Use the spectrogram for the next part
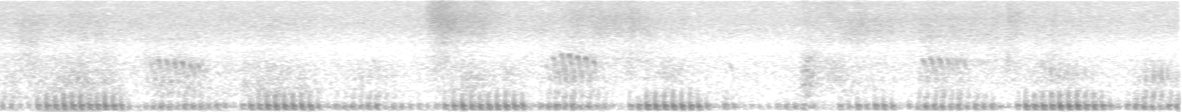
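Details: Poki and Kiwi, pet cats, purr during brushing and grooming in a stereo recording: deep rhythmic purring in swells about once a second, each inhale and exhale distinct, with faint higher brush strokes.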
